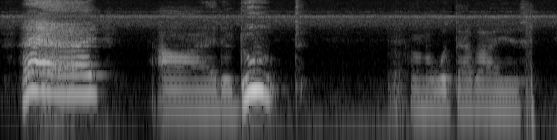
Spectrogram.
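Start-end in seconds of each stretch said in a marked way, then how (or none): 0.2-2.8 booming, very high, very slow, drawn-out cowboy holler. Voicing a caller behind the partner on a phone call: cowboy voice. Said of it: "He sound like a cowboy".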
